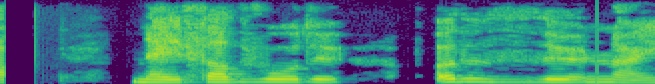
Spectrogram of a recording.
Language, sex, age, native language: Icelandic, female, 8, Icelandic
